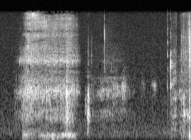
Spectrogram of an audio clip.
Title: Girl Snoring Deeply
